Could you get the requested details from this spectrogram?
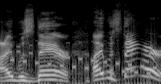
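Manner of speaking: shouting. Streamer insisting to chat that they were there: yelling. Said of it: "Sorry I'm yelling so much".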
